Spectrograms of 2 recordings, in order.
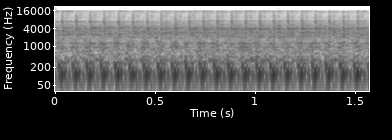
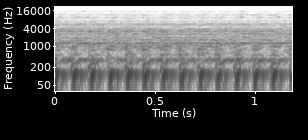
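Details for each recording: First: Yamaha Jupiter (Robot/Salib), rebuilt two months earlier with an aftermarket block, before repair: coarse rattly pulse on every beat that worsens when hot, with light smoke. A loose aftermarket connecting rod with play is found. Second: Yamaha Jupiter (Robot/Salib), kick-started after an engine rebuild fitting a Mio connecting rod and piston: firm, even single-cylinder idle. Fuller than the weak sound before, as compression is now standard; healthy.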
